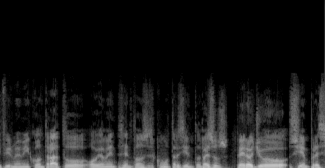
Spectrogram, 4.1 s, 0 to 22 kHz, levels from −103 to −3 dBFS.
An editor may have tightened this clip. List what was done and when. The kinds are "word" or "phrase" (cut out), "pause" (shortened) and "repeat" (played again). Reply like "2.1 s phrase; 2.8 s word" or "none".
1.5 s phrase; 2.5 s word

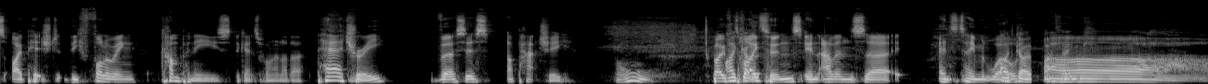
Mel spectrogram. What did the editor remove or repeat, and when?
3.1 s pause; 10.3 s word

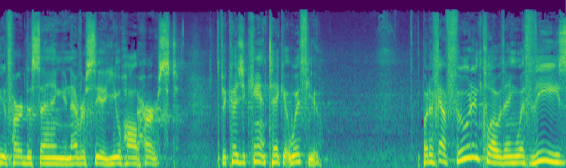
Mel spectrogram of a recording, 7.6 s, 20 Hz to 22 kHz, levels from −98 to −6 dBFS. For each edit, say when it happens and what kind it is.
1.8 s word; 5.9 s word

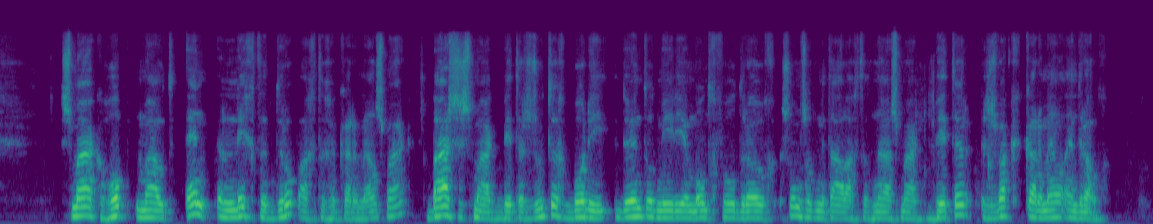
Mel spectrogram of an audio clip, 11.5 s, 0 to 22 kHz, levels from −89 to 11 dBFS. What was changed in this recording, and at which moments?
4.2 s pause

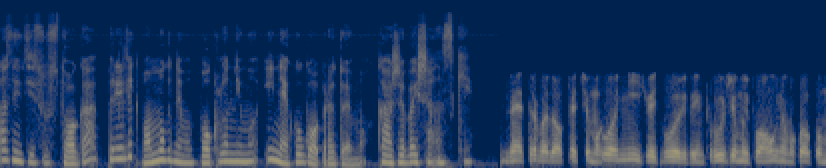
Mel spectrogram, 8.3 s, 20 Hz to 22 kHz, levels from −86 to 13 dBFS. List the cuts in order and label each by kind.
1.4 s word; 6.0 s word; 6.6 s word

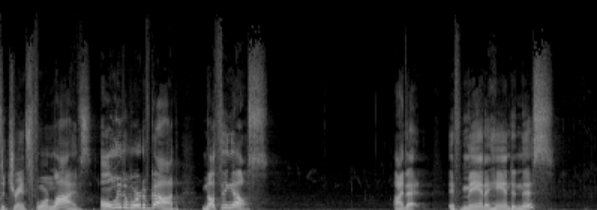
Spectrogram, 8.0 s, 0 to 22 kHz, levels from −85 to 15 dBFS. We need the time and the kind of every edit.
5.4 s word; 6.4 s word

